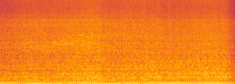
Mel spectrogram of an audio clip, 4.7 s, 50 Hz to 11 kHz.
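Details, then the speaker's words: Maserati 4.24V twin-turbo V6 after turbo repair: even steady low idle, no strange suction noise or hunting, smooth deep rumble; engine idling normally with more torque. "đây: không còn loại tiếng ồn hút kỳ lạ khi không tải , một cuộc cách mạng nhỏ cho thấy rằng động cơ có nhiều mô-men xoắn hơn và dễ vận động hơn"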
